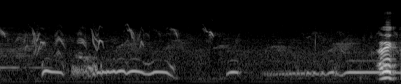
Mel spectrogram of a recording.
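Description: Birds calling: a low, wavering call in two long stretches, with short high chirps scattered over it.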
